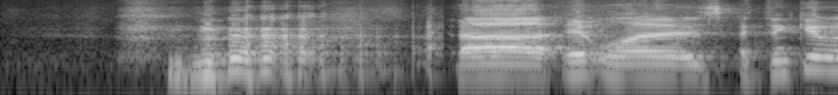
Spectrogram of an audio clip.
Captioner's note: laughs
